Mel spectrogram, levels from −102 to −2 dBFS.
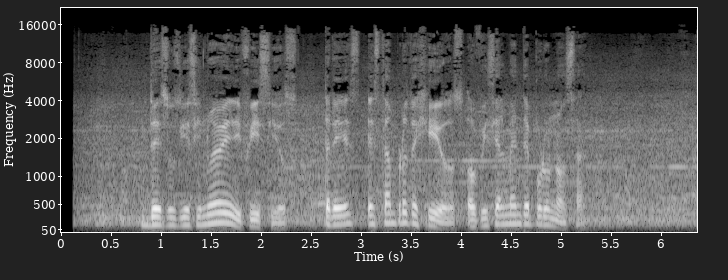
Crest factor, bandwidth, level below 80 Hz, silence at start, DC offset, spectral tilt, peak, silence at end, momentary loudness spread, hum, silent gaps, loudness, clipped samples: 18 dB; 15.5 kHz; -66 dBFS; 0.15 s; under 0.1%; -5.5 dB/octave; -2 dBFS; 0 s; 15 LU; none; none; -21 LUFS; under 0.1%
